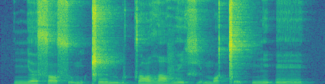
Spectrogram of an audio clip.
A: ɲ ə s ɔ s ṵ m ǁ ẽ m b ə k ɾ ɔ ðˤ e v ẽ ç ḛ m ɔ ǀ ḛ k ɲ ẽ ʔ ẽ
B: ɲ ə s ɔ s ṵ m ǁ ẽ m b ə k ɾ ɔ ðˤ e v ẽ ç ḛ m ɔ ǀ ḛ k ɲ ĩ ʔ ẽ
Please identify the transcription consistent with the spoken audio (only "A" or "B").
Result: B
